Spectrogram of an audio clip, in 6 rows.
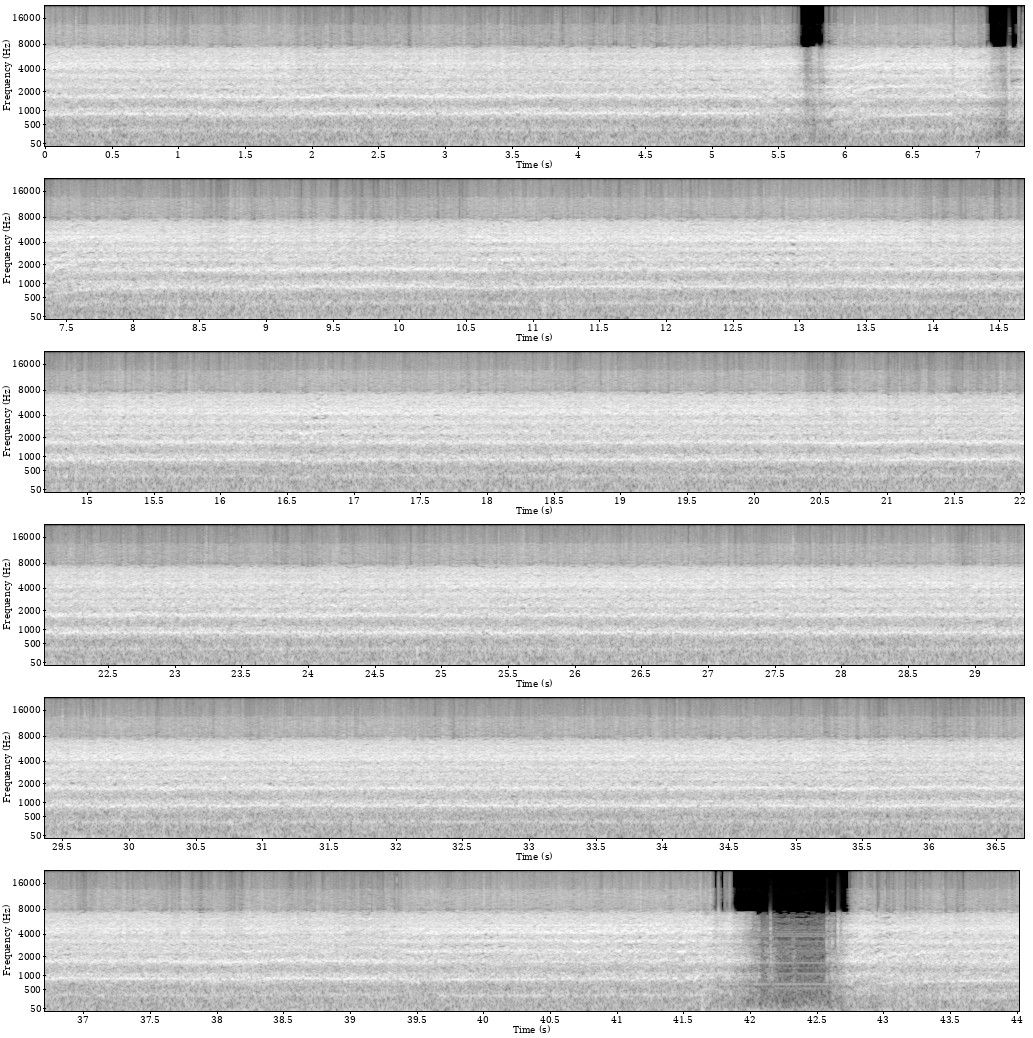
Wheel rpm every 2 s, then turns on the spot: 220, 220, 190, 150, 220, 230, 230, 230, 230, 230, 230, 230, 230, 230, 240, 240, 230, 230, 230, 220, 180, 100.
none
